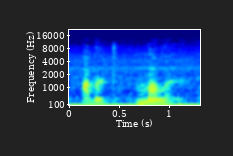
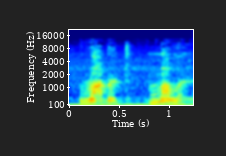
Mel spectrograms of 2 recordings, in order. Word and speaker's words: Robert Mueller: Well, I always thought it was Mueller, like Ferris Bueller. – Yeah. – But it's not.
